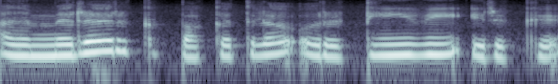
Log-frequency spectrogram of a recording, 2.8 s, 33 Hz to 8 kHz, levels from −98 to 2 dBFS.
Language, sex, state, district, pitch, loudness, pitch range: Tamil, female, Tamil Nadu, Nilgiris, 215 Hz, -15 LUFS, 205-225 Hz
